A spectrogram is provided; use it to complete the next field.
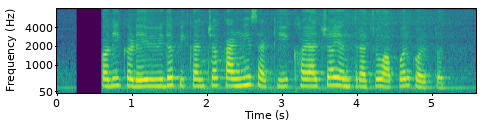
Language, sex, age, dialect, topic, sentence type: Marathi, female, 18-24, Southern Konkan, agriculture, question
